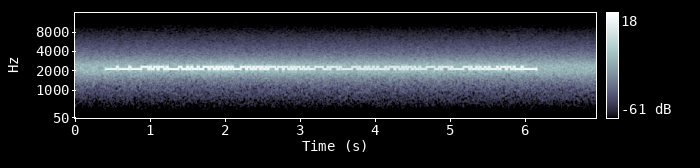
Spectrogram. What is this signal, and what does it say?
RTTY (45.45 baud, 170 Hz shift), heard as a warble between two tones, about 2200 Hz centre, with radio static. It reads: CQ DX DE S53HFK S53HFK K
